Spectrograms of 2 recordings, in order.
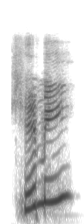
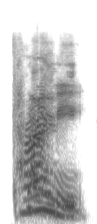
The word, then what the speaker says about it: Kymmy: your website under Kymmy Kimmy? How do you pronounce it? Kymmy. Okay, Kymmy Wellness. I don't know why I want to say Kimmy when I see it, but okay.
